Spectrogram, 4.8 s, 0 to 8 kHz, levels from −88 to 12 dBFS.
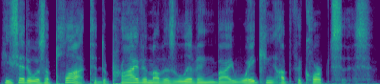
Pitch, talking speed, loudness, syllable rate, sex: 140 Hz, 215 wpm, -17 LUFS, 4.8 syllables/s, male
